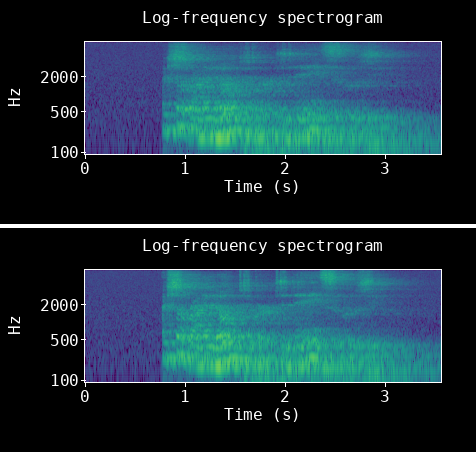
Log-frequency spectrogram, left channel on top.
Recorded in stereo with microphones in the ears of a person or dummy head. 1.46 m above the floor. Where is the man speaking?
45° right (ahead or behind), 7 m.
